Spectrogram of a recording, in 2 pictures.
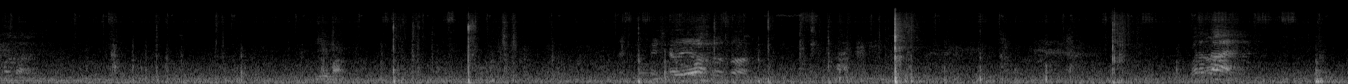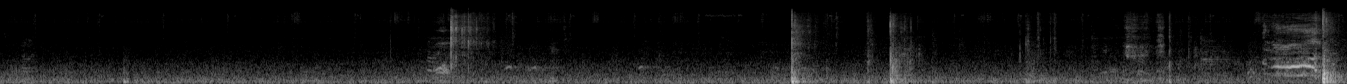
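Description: A football being kicked on the pitch: sharp single thuds scattered a few seconds apart, the loudest about a third of the way in and two close together near the end. Short shouts and calls from players fall between the kicks.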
